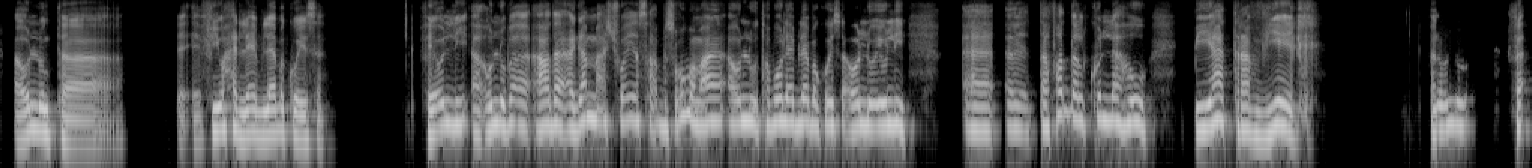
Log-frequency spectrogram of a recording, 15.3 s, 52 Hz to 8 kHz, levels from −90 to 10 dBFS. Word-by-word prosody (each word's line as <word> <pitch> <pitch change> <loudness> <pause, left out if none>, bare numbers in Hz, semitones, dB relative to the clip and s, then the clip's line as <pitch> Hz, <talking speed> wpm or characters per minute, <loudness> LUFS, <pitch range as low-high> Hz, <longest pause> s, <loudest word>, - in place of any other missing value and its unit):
أقول 145 +7 +1
له، 160 - +5
أنت 120 -7 0 1.0
آآ 120 - -10
في 160 +6 +2
واحد 165 -2 0
لعِب 145 +1 +1
لعبة 150 +2 +2
كويسة، 125 -6 -2 1.0
فيقول 165 +6 +1
لي 190 +1 0
أقول 160 +5 +1
له 185 - +4
بقى، 190 -1 -2
أقعُد 180 +3 +1
أجمّع 200 +5 +2
شوية 210 +1 -4
صع 205 -2 -5
بصعوبة 185 +7 0
معاه، 205 +2 +2
أقول 200 +2 +2
له 205 -3 +3
طَب 190 0 -4
هو 205 - +4
لعِب 200 -2 +2
لعبة 200 -2 +1
كويسة، 185 +1 -1
أقول 175 +2 +1
له، 180 -1 +3
يقول 185 +1 +5
لي 190 -3 +2 0.6
آآ 165 -1 -2
آآ، 170 -2 -4
"تفضّل 230 +5 -1
قُل 215 +2 -1
له 200 -3 +1 0.5
Beau 185 +6 +4 0.2
travail" 160 +1 +2 1.3
فأنا 150 - -1
أقوله، 185 +1 -1 0.3
ف 180 - -2
180 Hz, 160 wpm, -21 LUFS, 160-195 Hz, 1.3 s, له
